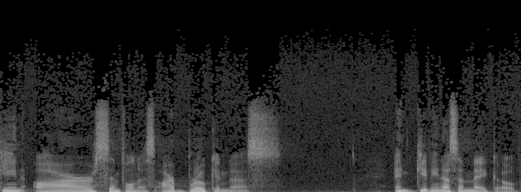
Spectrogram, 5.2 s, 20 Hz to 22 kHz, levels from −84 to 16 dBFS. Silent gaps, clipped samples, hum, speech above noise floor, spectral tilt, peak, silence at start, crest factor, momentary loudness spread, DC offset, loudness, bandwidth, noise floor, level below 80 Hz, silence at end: none; under 0.1%; none; 28 dB; -5 dB/octave; -6 dBFS; 0 s; 16 dB; 7 LU; under 0.1%; -22 LUFS; 17 kHz; -49 dBFS; -50 dBFS; 0 s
